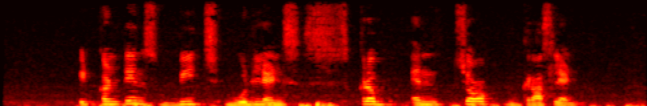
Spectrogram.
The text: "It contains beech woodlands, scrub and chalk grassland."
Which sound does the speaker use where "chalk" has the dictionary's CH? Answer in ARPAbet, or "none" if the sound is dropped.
CH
